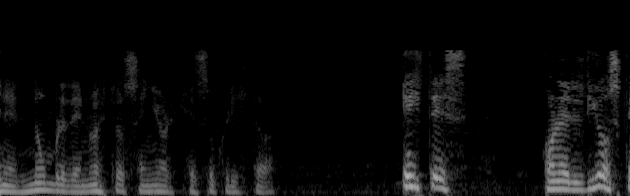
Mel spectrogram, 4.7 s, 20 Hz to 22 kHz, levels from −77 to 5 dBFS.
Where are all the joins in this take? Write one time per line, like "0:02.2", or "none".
0:02.9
